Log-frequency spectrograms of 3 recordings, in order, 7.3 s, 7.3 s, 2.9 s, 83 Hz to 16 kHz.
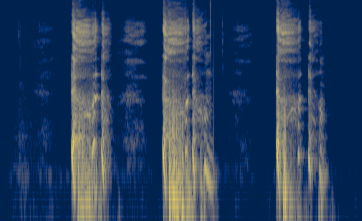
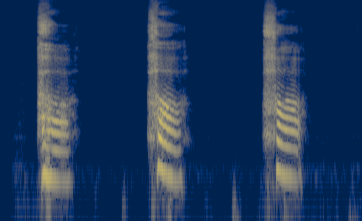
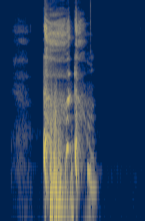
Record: {"three_cough_length": "7.3 s", "three_cough_amplitude": 29882, "three_cough_signal_mean_std_ratio": 0.37, "exhalation_length": "7.3 s", "exhalation_amplitude": 12625, "exhalation_signal_mean_std_ratio": 0.41, "cough_length": "2.9 s", "cough_amplitude": 30252, "cough_signal_mean_std_ratio": 0.37, "survey_phase": "beta (2021-08-13 to 2022-03-07)", "age": "18-44", "gender": "Female", "wearing_mask": "No", "symptom_none": true, "smoker_status": "Never smoked", "respiratory_condition_asthma": false, "respiratory_condition_other": false, "recruitment_source": "REACT", "submission_delay": "1 day", "covid_test_result": "Negative", "covid_test_method": "RT-qPCR"}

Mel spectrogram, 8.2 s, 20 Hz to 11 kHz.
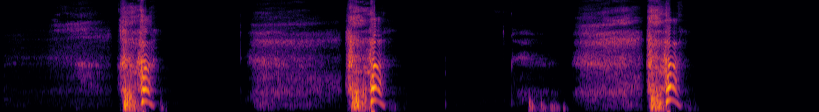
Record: {"three_cough_length": "8.2 s", "three_cough_amplitude": 32768, "three_cough_signal_mean_std_ratio": 0.32, "survey_phase": "beta (2021-08-13 to 2022-03-07)", "age": "65+", "gender": "Female", "wearing_mask": "No", "symptom_none": true, "symptom_onset": "12 days", "smoker_status": "Ex-smoker", "respiratory_condition_asthma": false, "respiratory_condition_other": false, "recruitment_source": "REACT", "submission_delay": "3 days", "covid_test_result": "Negative", "covid_test_method": "RT-qPCR", "influenza_a_test_result": "Negative", "influenza_b_test_result": "Negative"}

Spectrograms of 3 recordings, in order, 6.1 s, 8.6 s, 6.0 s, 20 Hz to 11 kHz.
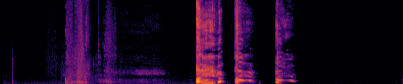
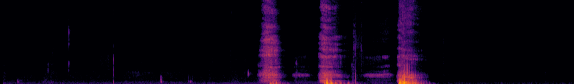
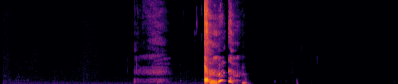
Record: {"three_cough_length": "6.1 s", "three_cough_amplitude": 32767, "three_cough_signal_mean_std_ratio": 0.23, "exhalation_length": "8.6 s", "exhalation_amplitude": 32767, "exhalation_signal_mean_std_ratio": 0.17, "cough_length": "6.0 s", "cough_amplitude": 32768, "cough_signal_mean_std_ratio": 0.17, "survey_phase": "beta (2021-08-13 to 2022-03-07)", "age": "18-44", "gender": "Female", "wearing_mask": "No", "symptom_sore_throat": true, "symptom_fatigue": true, "symptom_headache": true, "smoker_status": "Current smoker (e-cigarettes or vapes only)", "respiratory_condition_asthma": false, "respiratory_condition_other": false, "recruitment_source": "Test and Trace", "submission_delay": "2 days", "covid_test_result": "Positive", "covid_test_method": "RT-qPCR", "covid_ct_value": 29.9, "covid_ct_gene": "N gene", "covid_ct_mean": 30.0, "covid_viral_load": "140 copies/ml", "covid_viral_load_category": "Minimal viral load (< 10K copies/ml)"}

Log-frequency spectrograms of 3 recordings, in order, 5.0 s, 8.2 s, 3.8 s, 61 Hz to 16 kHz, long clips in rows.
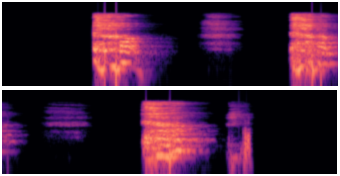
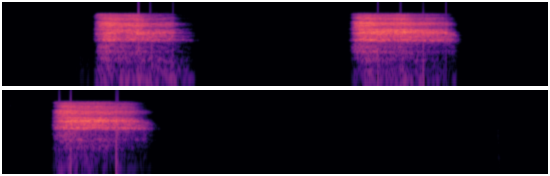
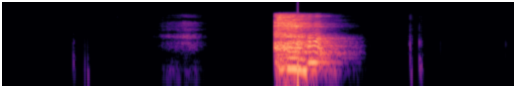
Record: {"three_cough_length": "5.0 s", "three_cough_amplitude": 32768, "three_cough_signal_mean_std_ratio": 0.38, "exhalation_length": "8.2 s", "exhalation_amplitude": 17041, "exhalation_signal_mean_std_ratio": 0.39, "cough_length": "3.8 s", "cough_amplitude": 32550, "cough_signal_mean_std_ratio": 0.27, "survey_phase": "beta (2021-08-13 to 2022-03-07)", "age": "45-64", "gender": "Female", "wearing_mask": "No", "symptom_none": true, "smoker_status": "Never smoked", "respiratory_condition_asthma": false, "respiratory_condition_other": false, "recruitment_source": "REACT", "submission_delay": "2 days", "covid_test_result": "Negative", "covid_test_method": "RT-qPCR", "influenza_a_test_result": "Negative", "influenza_b_test_result": "Negative"}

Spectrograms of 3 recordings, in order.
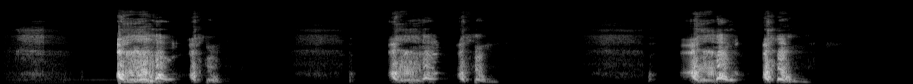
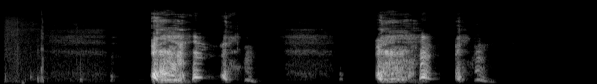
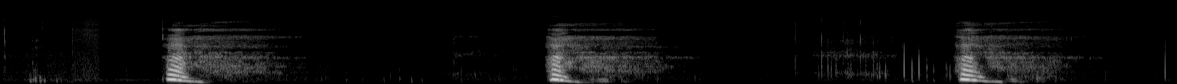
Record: {"three_cough_length": "9.1 s", "three_cough_amplitude": 32768, "three_cough_signal_mean_std_ratio": 0.34, "cough_length": "6.0 s", "cough_amplitude": 32767, "cough_signal_mean_std_ratio": 0.32, "exhalation_length": "11.8 s", "exhalation_amplitude": 21151, "exhalation_signal_mean_std_ratio": 0.23, "survey_phase": "beta (2021-08-13 to 2022-03-07)", "age": "65+", "gender": "Male", "wearing_mask": "No", "symptom_cough_any": true, "symptom_runny_or_blocked_nose": true, "symptom_shortness_of_breath": true, "symptom_fatigue": true, "symptom_onset": "2 days", "smoker_status": "Never smoked", "respiratory_condition_asthma": false, "respiratory_condition_other": false, "recruitment_source": "Test and Trace", "submission_delay": "1 day", "covid_test_result": "Positive", "covid_test_method": "RT-qPCR"}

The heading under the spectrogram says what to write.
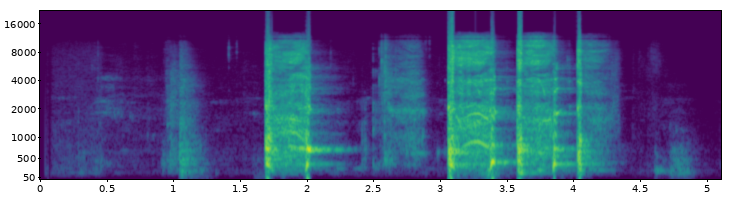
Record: {"three_cough_length": "5.1 s", "three_cough_amplitude": 29204, "three_cough_signal_mean_std_ratio": 0.37, "survey_phase": "beta (2021-08-13 to 2022-03-07)", "age": "18-44", "gender": "Female", "wearing_mask": "Yes", "symptom_none": true, "smoker_status": "Ex-smoker", "respiratory_condition_asthma": false, "respiratory_condition_other": false, "recruitment_source": "REACT", "submission_delay": "0 days", "covid_test_result": "Negative", "covid_test_method": "RT-qPCR", "influenza_a_test_result": "Negative", "influenza_b_test_result": "Negative"}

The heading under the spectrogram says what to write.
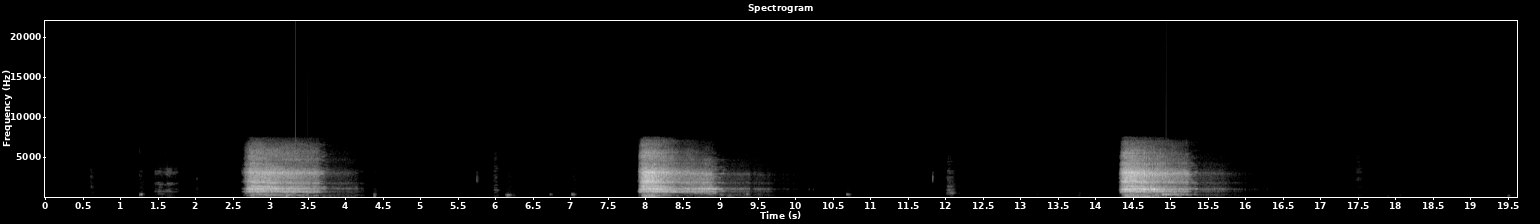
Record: {"exhalation_length": "19.6 s", "exhalation_amplitude": 5216, "exhalation_signal_mean_std_ratio": 0.27, "survey_phase": "beta (2021-08-13 to 2022-03-07)", "age": "65+", "gender": "Female", "wearing_mask": "No", "symptom_headache": true, "smoker_status": "Ex-smoker", "respiratory_condition_asthma": false, "respiratory_condition_other": false, "recruitment_source": "REACT", "submission_delay": "2 days", "covid_test_result": "Negative", "covid_test_method": "RT-qPCR", "influenza_a_test_result": "Negative", "influenza_b_test_result": "Negative"}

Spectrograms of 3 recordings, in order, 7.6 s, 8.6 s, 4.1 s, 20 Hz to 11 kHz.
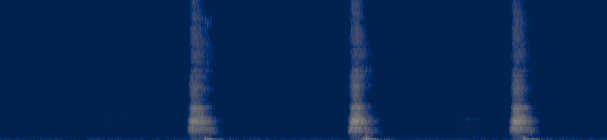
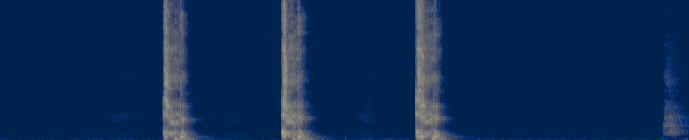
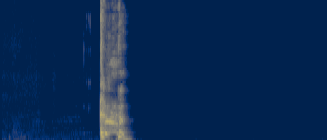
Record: {"exhalation_length": "7.6 s", "exhalation_amplitude": 4620, "exhalation_signal_mean_std_ratio": 0.28, "three_cough_length": "8.6 s", "three_cough_amplitude": 32767, "three_cough_signal_mean_std_ratio": 0.25, "cough_length": "4.1 s", "cough_amplitude": 32768, "cough_signal_mean_std_ratio": 0.21, "survey_phase": "alpha (2021-03-01 to 2021-08-12)", "age": "18-44", "gender": "Female", "wearing_mask": "No", "symptom_none": true, "smoker_status": "Never smoked", "respiratory_condition_asthma": false, "respiratory_condition_other": false, "recruitment_source": "REACT", "submission_delay": "1 day", "covid_test_result": "Negative", "covid_test_method": "RT-qPCR"}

